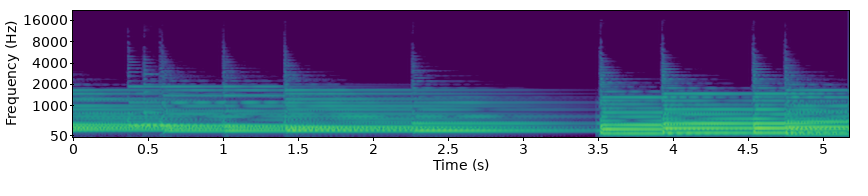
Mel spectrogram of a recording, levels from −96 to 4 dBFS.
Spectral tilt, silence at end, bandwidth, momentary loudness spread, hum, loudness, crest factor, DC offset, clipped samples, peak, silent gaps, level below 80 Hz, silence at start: -11 dB/octave; 0 s; 5 kHz; 12 LU; none; -25 LUFS; 14 dB; under 0.1%; under 0.1%; -10 dBFS; none; -72 dBFS; 0 s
